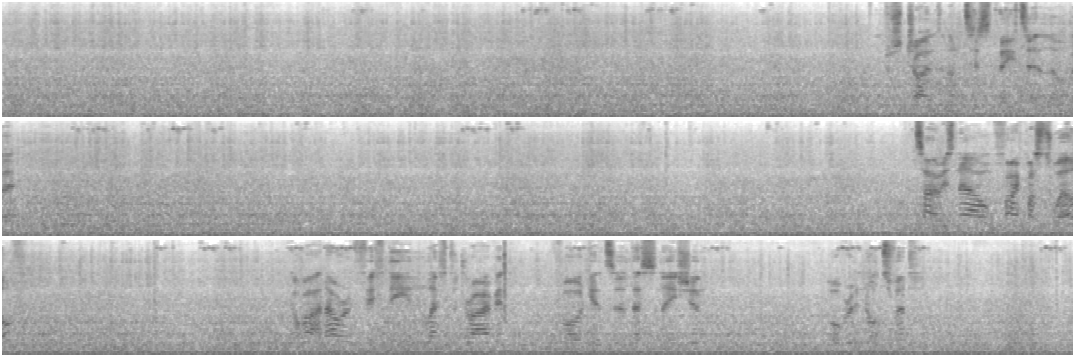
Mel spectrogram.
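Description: Steady engine drone and road and wind noise heard inside the cab of an HGV lorry cruising at motorway speed.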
